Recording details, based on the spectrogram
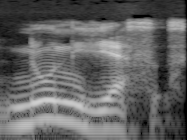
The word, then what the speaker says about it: Nunes: Nunes ska jag säga för man ska ju uttala det rätt här enligt Bengt Grafström på det spanska sättet.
